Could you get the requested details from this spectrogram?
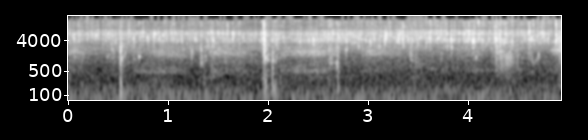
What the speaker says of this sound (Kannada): ಇಲ್ಲಿ ಕೆಳಗೆ ಕಲ್ಲಲ್ಲಿ ನೀರು ಬರ್ತಾ ಉಂಟು ನೋಡಿ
